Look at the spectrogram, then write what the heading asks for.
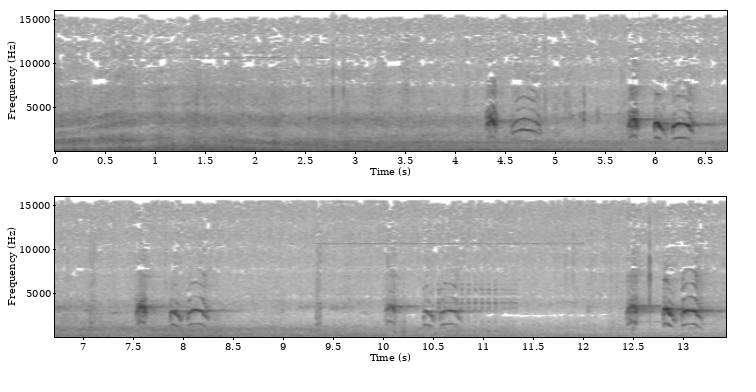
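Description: A bird calling repeatedly from about four seconds in: short, arched chirping notes in twos and threes, a call every one and a half to two seconds. Beneath it, a steady low rumbling background noise, loudest at the start, eases off.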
